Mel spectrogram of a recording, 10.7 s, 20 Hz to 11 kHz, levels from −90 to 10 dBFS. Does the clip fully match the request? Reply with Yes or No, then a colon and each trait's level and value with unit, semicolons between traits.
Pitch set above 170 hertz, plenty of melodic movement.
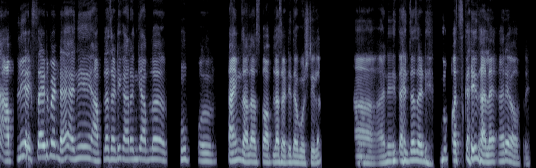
No: medium, 165 Hz; wide, 5.8 semitones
